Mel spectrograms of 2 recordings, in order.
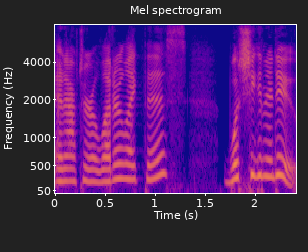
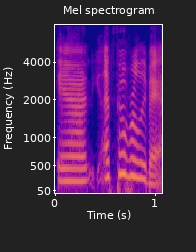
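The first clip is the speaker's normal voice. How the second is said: plain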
